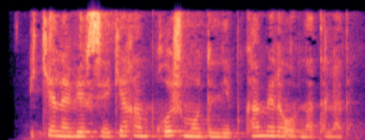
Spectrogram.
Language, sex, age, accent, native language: Uzbek, female, 18-24, Surxondaryo, Uzbek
